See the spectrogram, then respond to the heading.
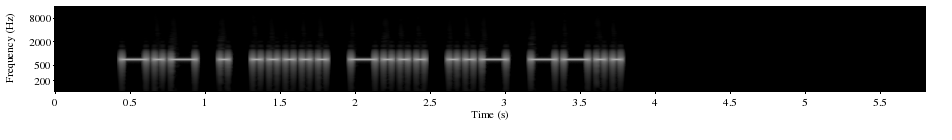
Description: Morse code, heard as a keyed tone, about 22 wpm, 700 Hz. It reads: KE5BUZ
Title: USA Call Signs - 6 Characters - Repeated 2x - 22wpm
